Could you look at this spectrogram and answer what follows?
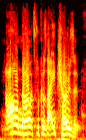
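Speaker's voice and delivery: loud, high parody of an arguer; hammed-up dismissive comeback; mock objection.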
